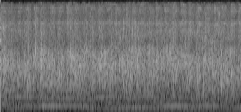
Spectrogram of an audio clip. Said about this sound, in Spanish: Póngase de pie. Denle un aplauso al Eterno, al que lo merece.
